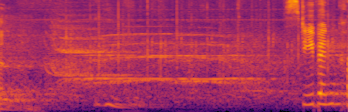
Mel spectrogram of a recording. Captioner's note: applause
